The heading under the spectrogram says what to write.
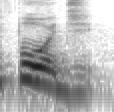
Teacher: A sílaba tônica é o pô. Poder. Porque é a mais forte, não é?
